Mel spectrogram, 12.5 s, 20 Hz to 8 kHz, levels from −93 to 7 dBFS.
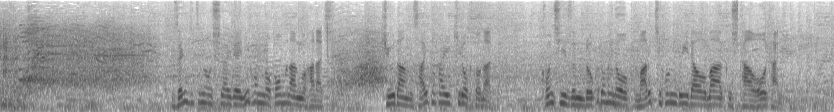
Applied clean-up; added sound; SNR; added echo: none; none; none; none.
